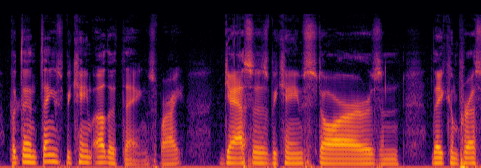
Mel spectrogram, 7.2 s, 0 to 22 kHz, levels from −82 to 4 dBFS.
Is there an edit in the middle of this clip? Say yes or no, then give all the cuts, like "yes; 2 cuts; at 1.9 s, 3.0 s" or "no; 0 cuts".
no; 0 cuts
